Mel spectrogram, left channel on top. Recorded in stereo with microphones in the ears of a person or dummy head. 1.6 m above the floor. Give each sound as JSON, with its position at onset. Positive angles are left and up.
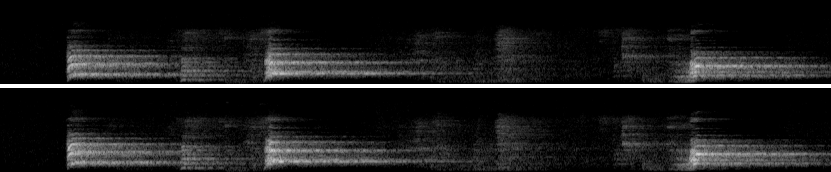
{"t": 0.7, "sound": "a dog barking", "side_deg": 5, "distance_m": 3.0}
